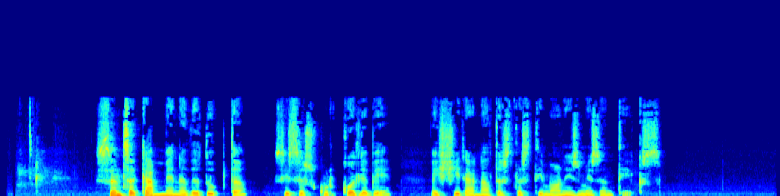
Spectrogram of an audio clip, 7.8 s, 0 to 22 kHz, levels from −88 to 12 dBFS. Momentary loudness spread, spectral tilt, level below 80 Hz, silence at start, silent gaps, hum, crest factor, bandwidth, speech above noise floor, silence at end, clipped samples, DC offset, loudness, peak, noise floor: 13 LU; -5 dB/octave; -68 dBFS; 0.35 s; none; none; 24 dB; 11.5 kHz; 41 dB; 1.2 s; under 0.1%; under 0.1%; -22 LUFS; 0 dBFS; -63 dBFS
